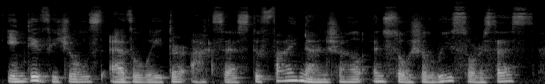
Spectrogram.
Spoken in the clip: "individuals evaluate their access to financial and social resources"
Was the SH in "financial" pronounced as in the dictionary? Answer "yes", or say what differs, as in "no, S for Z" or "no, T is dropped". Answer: yes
